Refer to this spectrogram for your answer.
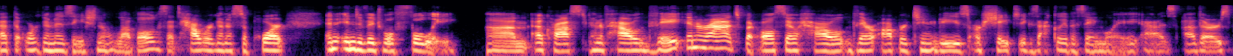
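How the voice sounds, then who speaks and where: A woman's medium-pitched voice with vocal fry, fairly even intonation, a moderate pace, hardly any pauses and a quiet background. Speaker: podcast host, talent executive. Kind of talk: interview conversation.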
